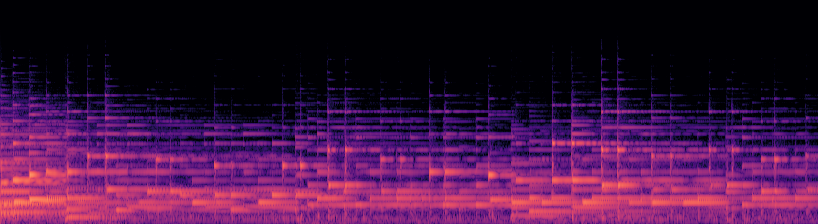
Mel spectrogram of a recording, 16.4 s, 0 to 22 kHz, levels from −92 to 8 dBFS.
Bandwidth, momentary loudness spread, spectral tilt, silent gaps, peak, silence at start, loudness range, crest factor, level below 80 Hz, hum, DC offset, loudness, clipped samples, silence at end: 5.8 kHz; 10 LU; -8.5 dB/octave; none; -6 dBFS; 0 s; 5 LU; 20 dB; -54 dBFS; none; under 0.1%; -27 LUFS; under 0.1%; 0 s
